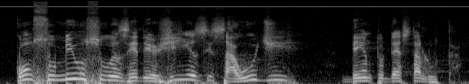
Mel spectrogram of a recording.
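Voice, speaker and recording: A man talks at a very slow pace, his pitch moving through very wide swings. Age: 70s. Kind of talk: public address at city council session. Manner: formal.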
